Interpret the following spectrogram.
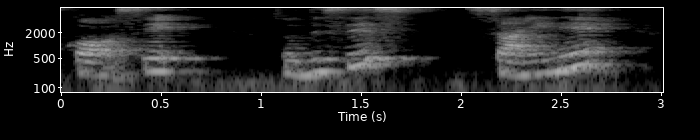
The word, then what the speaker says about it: cos A: But in short, we write COSA. How will you pronounce this? We'll pronounce, instead of pronouncing cosine, we'll pronounce it as cos A.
